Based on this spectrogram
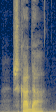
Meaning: it's a pity
- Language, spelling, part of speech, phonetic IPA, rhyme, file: Belarusian, шкада, adjective, [ʂkaˈda], -a, Be-шкада.ogg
